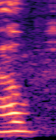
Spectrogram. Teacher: واو کو ہونٹوں کی گلائی کے ساتھ ادا کر کے پڑھیں گے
